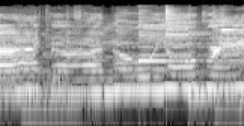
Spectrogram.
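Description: A man singing a slow, unplugged song to his own strummed acoustic guitar.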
